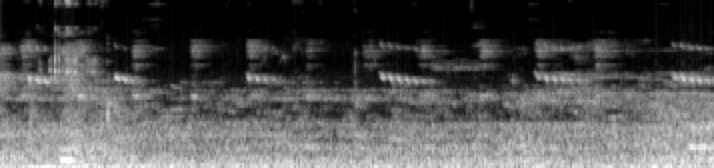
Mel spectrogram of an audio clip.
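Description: A small bird chirping over and over in the background: short, high, falling chirps, a little more than one a second, over a faint hiss.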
